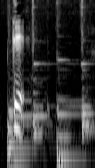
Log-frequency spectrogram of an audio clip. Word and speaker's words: 개: at day hangle word number 109 g g this word is composed of just one syllable pronounce it with me G G the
